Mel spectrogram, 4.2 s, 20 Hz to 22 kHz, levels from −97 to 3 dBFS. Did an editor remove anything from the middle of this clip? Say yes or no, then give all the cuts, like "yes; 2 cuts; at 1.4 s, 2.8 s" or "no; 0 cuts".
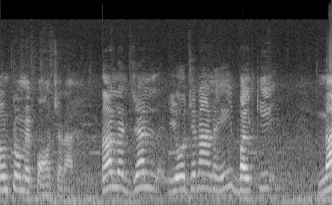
yes; 1 cut; at 1.1 s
